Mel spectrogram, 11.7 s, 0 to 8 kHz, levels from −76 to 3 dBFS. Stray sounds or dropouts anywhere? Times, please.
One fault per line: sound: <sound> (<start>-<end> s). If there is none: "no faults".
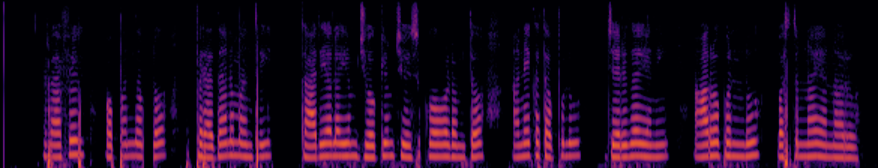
sound: dropout (1.9-2.0 s)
